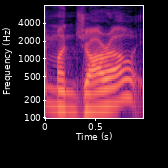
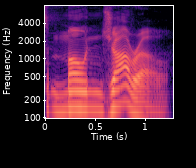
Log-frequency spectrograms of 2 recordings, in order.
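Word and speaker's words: Mounjaro: I say Monjaro. It says it's Monjaro. – Oh. – That's the proper pronunciation, the weight loss drug.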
